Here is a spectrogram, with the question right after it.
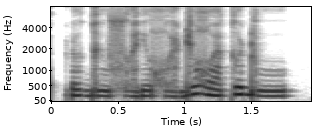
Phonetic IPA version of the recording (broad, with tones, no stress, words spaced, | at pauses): ɽɵ˩ ɡʉ˩u̯sʷa̤˨ɾʲɵ˨ χʷa̤˩ɖi˦ʁʷa˨kɵ˦ ɖu˨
